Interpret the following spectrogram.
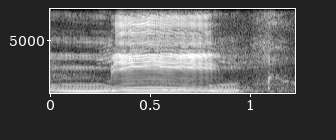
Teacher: जब होठों का खुश हिस्सा मिलता है आपस में तो अदा होता है मीम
